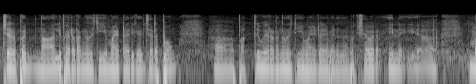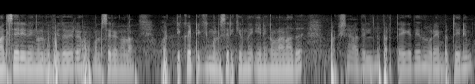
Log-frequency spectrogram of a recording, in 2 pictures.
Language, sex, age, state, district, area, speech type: Malayalam, male, 18-30, Kerala, Idukki, rural, spontaneous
